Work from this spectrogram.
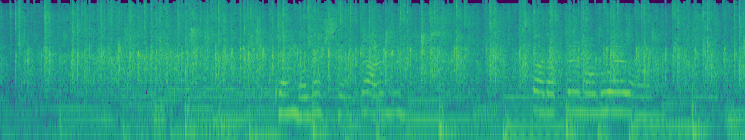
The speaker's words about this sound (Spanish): Un aplauso para ellos dos.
